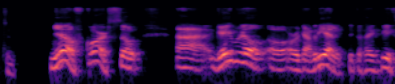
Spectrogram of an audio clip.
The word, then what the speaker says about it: Gabriel: Yeah, well, the way you're pronouncing it actually resembles the way I pronounce it because we all speak French in the band. So Gabriel.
